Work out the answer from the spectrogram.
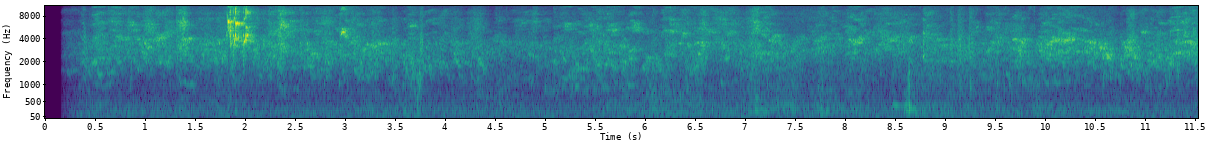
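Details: Rosy-faced lovebirds newly brought home keep up a steady, shrill, high chatter, with a sharp squawk near the start and scattered chirps throughout.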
